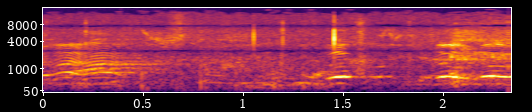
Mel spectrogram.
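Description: Faint, distant voices of several people talking across an open training pitch, with one short thud about a second and a half in.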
